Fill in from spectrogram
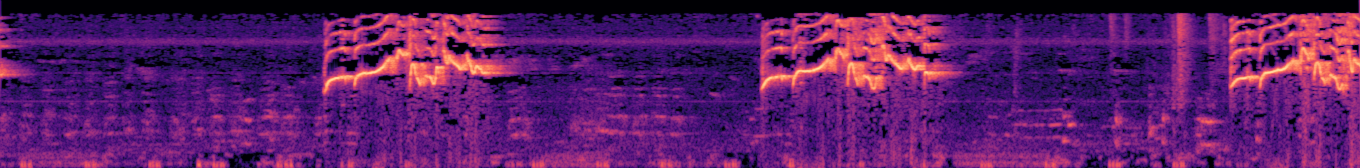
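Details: Three loud song phrases from a wild-caught Oriental magpie-robin during taming, each starting with a rising whistle and tumbling into fast warbled notes, spaced about four seconds apart with soft tapping between them.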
